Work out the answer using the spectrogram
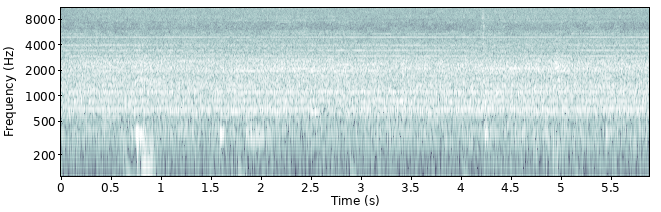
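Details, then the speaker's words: Magma 250 3D printer, apparently with TMC2208 stepper drivers, printing normally: only an even fan hiss, with no stepper whine, buzz or clunks. "Elle ne fait aucun bruit, mis à part les ventilateurs. C'est époustouflant."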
